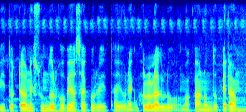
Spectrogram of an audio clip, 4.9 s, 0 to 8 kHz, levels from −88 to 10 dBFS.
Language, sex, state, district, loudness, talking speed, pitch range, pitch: Bengali, male, Jharkhand, Jamtara, -22 LUFS, 160 wpm, 100-110 Hz, 105 Hz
